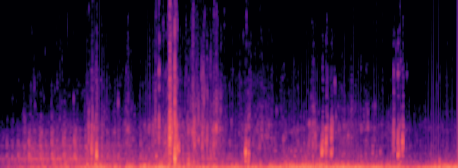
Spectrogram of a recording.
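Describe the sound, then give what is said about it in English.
A boat motors steadily south from Snow's Cut down the lower Cape Fear River in North Carolina, its engine a continuous low rumble with wind buffeting the microphone and brief splashy bursts of spray and chop breaking over the steady drone. “But I got an up-close view hopping a boat with an Audubon North Carolina coastal biologist.”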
